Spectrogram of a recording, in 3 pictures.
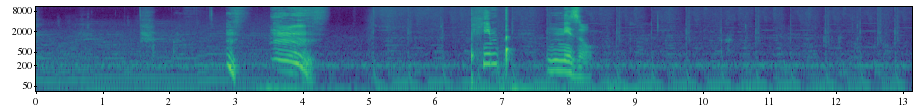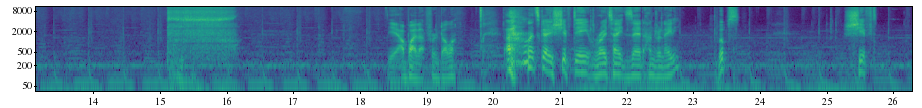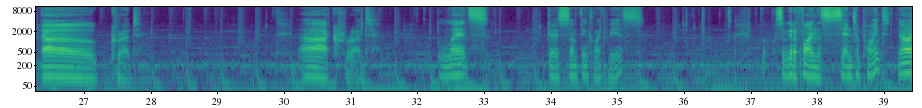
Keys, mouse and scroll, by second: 0.4-0.9 middle drag, 4.9-5.3 middle drag, 10.2-10.8 middle drag, 11.9-12.2 middle drag, 17.3-17.7 middle drag, 18.1-18.7 drag, 18.7 middle click, 20.4 shift+d, 21.0 r, 23.4 ctrl+z, 24.9 shift+r, 25.9 middle click, 27.2 click, 28.9 Tab, 29.4 middle click, 30.2 click, 30.9 2, 31.7 click, 32.7 KP_3, 33.3 z, 34.6 KP_1, 35.7 shift+middle click, 36.5 1, 36.7 click, 37.8 c.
